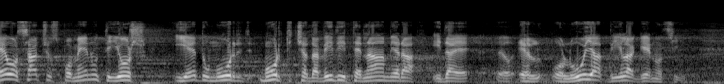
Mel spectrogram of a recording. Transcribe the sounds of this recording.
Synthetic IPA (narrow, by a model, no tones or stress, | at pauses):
e̞ʋo̞sad̪̚t͡ɕuspo̞me̞ːnut̪ijo̞ʃ | je̞d̪nummuɾt̪i̥t͡ɕad̪aʋid̪iːt̪e̞naːmje̞ɾaid̪aje̞ | olujabiːlˠaɡe̞no̞t̪sḭːd̪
